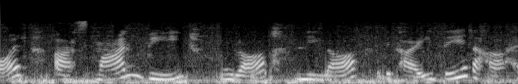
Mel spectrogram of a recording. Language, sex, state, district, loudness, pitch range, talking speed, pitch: Hindi, female, Chandigarh, Chandigarh, -13 LUFS, 225-355 Hz, 105 wpm, 245 Hz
